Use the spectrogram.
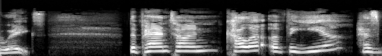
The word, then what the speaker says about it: Pantone: It's not. It's an American company and it's pronounced Pantone. There you go. Hot tip for today. It's Pantone.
